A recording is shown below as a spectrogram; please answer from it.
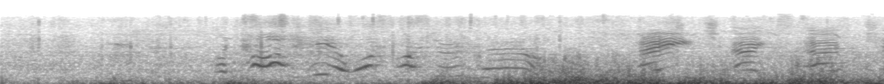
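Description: Hoofbeats of a horse moving on a sand arena, with background calls or voices. A louder low rumble comes in about halfway through.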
